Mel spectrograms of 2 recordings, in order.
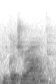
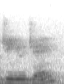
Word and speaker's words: Gujarat: It's a state called Gujarat. How do you spell that? Gujarat, Yeah.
